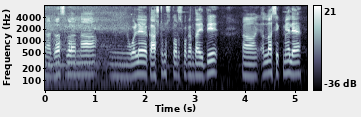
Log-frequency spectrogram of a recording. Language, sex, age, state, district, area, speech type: Kannada, male, 18-30, Karnataka, Dharwad, urban, spontaneous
